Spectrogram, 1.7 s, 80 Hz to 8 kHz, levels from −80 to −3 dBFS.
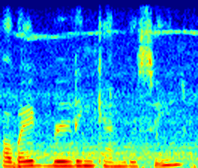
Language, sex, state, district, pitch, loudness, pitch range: English, female, Karnataka, Bangalore, 210 Hz, -14 LUFS, 200-210 Hz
